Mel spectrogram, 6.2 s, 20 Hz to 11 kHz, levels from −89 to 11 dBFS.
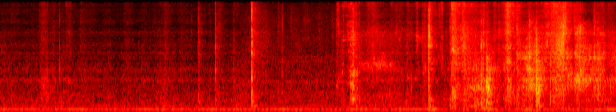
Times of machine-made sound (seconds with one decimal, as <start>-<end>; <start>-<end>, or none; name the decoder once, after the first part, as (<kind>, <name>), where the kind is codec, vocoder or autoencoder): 0.0-2.4 (codec, HILCodec); 3.6-6.2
